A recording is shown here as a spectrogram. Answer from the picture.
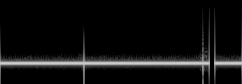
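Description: Steady 1 kHz test tone, the single held beep that goes with TV colour bars, with one brief click a little under a second in.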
